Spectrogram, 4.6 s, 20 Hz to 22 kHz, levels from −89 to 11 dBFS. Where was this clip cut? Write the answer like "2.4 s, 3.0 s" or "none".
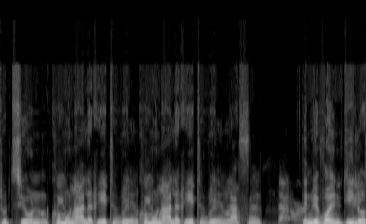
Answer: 1.7 s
